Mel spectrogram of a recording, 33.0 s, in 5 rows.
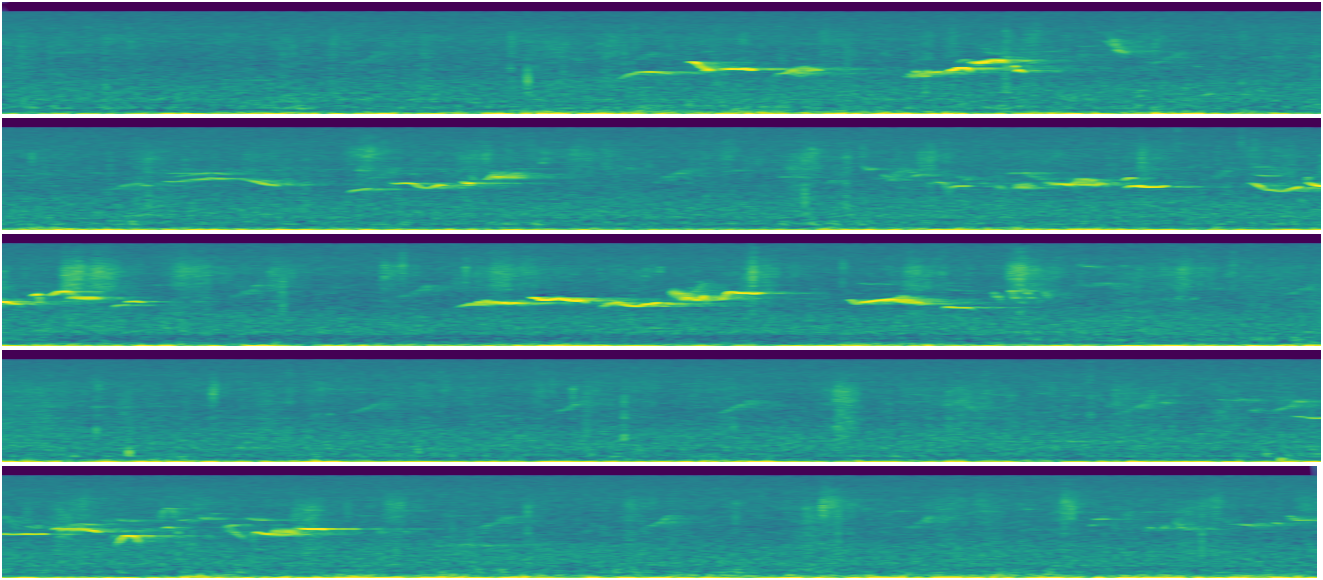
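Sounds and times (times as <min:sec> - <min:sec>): low woodland rumble: 0:00.0 - 0:32.9
faint crackles: 0:17.0 - 0:26.2.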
